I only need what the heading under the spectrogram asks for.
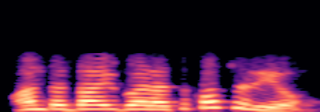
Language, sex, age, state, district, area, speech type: Nepali, female, 30-45, West Bengal, Jalpaiguri, urban, conversation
